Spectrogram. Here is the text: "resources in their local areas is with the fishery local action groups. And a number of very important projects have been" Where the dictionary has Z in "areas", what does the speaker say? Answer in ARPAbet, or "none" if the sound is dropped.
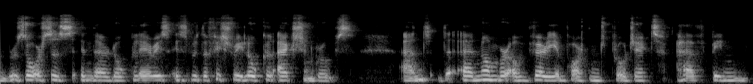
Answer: Z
